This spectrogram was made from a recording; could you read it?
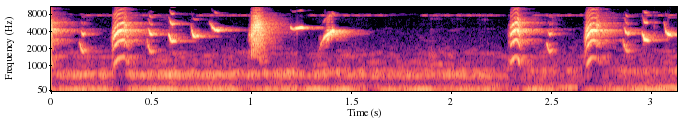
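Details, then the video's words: Lively song of a long-tailed shrike used to provoke silent birds into singing: clusters of sharp, slurred high chirps and downward whistles, a pause, then more bright chirping phrases over a steady low hum. "BURUNG CENDET GACOR DOR || Pancingan cendet males bunyi agar nyaut gacor"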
